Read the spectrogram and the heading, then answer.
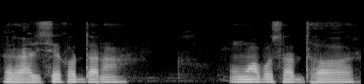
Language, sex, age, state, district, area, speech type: Bengali, male, 45-60, West Bengal, Uttar Dinajpur, urban, spontaneous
